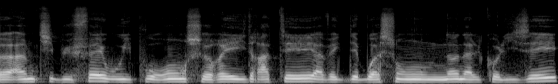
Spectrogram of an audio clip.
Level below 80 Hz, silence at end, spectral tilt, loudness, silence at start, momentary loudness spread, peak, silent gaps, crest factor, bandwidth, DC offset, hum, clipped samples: -68 dBFS; 0 s; -7 dB/octave; -17 LUFS; 0 s; 7 LU; -4 dBFS; none; 12 dB; 12 kHz; under 0.1%; none; under 0.1%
